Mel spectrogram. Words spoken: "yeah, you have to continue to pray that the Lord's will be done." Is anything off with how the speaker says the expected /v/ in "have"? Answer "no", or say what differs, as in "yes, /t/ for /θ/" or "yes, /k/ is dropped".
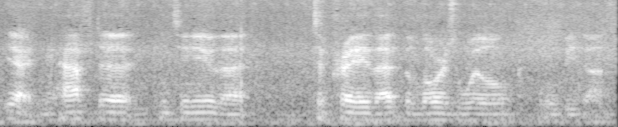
yes, /f/ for /v/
